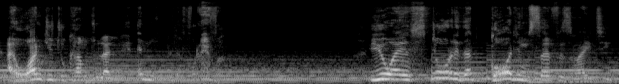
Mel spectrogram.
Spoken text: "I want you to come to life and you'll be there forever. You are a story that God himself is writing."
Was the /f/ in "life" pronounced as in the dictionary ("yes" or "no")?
no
